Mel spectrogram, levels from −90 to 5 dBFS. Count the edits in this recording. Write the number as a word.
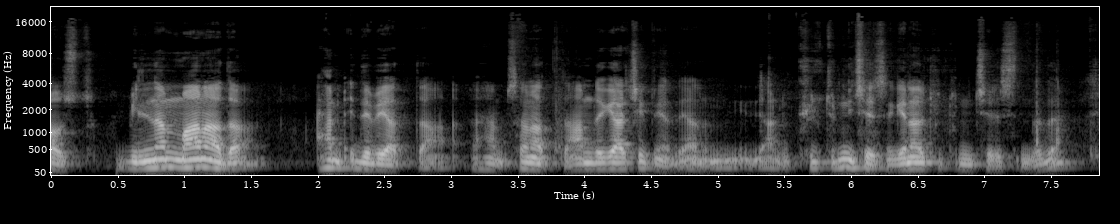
zero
